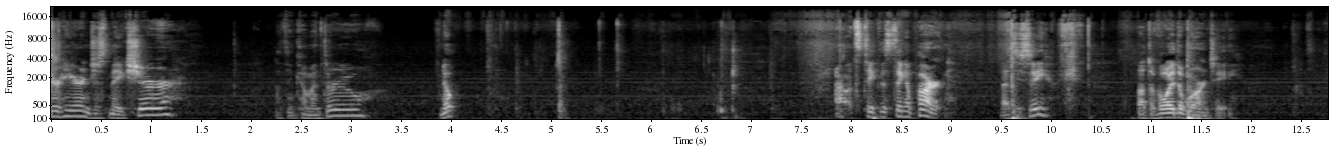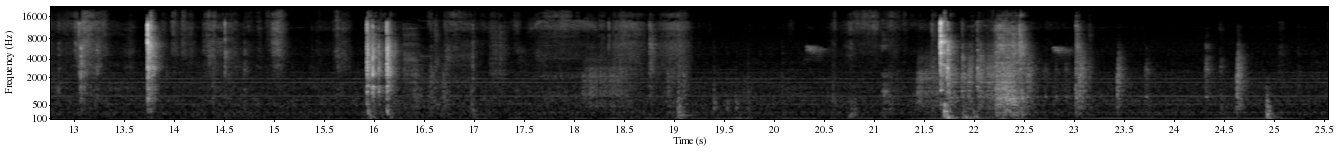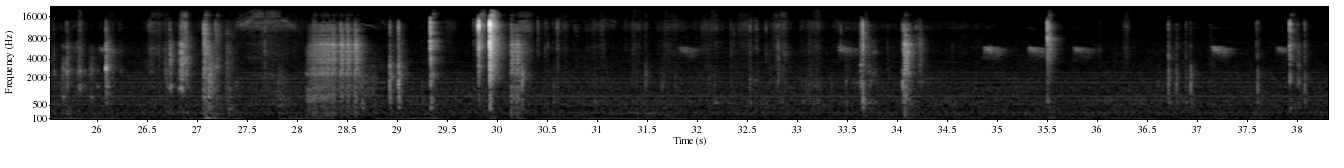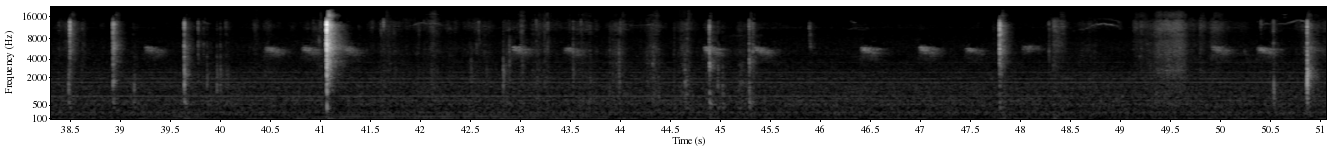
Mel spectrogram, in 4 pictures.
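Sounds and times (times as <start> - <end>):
hand tools tapping and scraping: 9.5 - 11.7.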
